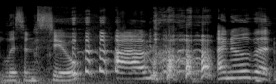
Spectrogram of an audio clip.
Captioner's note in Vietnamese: cả hai cùng cười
